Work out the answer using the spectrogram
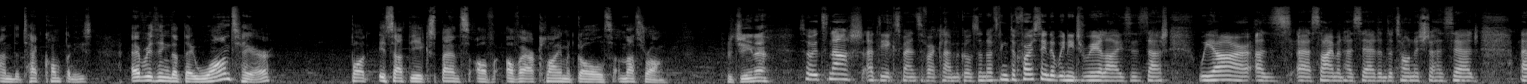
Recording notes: The series continued LIVE in The Queens Bar in Dalkey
